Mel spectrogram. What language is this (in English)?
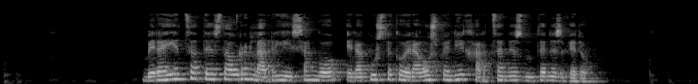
Basque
